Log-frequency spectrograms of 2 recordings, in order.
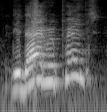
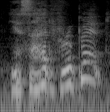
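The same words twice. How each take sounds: First: "Did I repent?" high, rising at the end; rhetorical question. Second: "Yes, I had to repent" much softer, dropped back; subdued answer. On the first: Bishop questioning himself before audience, "Did I repent?" pitched high. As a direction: put "Did I repent?" as a raised challenge. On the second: Bishop answering himself, "Yes, I had to repent" soft and subdued. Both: Real, not acted.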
